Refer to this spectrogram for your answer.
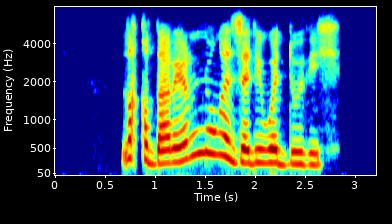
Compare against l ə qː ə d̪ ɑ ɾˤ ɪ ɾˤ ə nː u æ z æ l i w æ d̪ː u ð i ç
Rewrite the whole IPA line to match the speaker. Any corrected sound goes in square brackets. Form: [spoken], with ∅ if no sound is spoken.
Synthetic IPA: l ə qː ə d̪ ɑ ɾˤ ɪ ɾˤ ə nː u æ z æ l i w æ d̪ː u ð i ç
